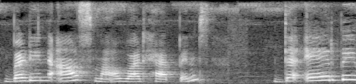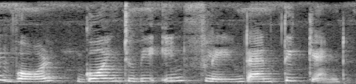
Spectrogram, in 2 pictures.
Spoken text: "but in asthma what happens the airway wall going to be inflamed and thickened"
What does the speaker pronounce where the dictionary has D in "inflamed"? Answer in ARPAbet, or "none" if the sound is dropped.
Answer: D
